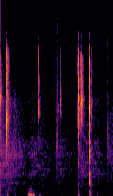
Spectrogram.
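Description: Computer keyboard typing: a few separate keystroke clicks, then a quick run of three near the end.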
